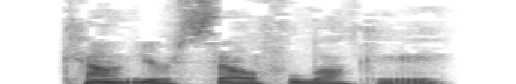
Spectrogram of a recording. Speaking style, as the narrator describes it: Kaz said grimly

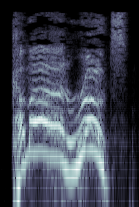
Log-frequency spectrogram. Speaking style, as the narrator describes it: he yelled

